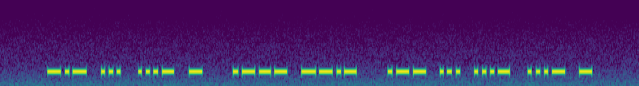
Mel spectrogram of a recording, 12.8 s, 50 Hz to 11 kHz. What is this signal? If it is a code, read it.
Morse code (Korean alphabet), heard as a keyed tone, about 15 wpm, 620 Hz. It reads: 여러 해 별러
